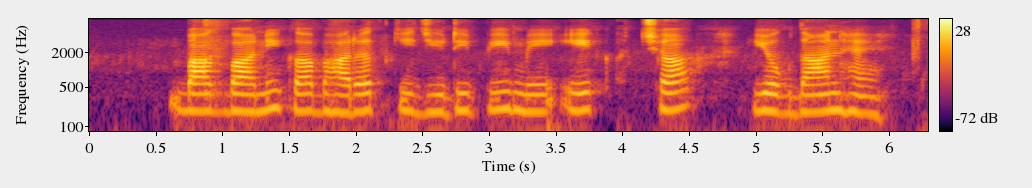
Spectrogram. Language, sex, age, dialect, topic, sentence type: Hindi, female, 51-55, Marwari Dhudhari, agriculture, statement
